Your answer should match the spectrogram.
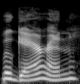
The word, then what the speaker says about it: Bugarin: that's sh way yeah uh this is bugarin hi guys and I I say your name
